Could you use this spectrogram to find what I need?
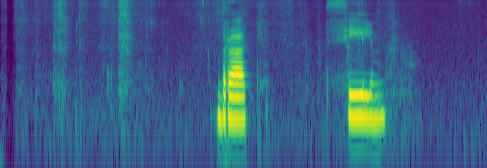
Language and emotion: Russian, neutral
